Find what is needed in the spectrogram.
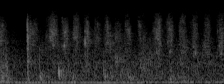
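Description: Hands rubbed briskly together, palm against palm, in a rapid run of short strokes.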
